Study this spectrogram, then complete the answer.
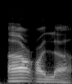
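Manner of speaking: tajweed demo of اعلی; hamza then ain. Shown as a demonstration. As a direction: separate the ا and ع in اعلی. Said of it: "حمزہ ہے پہلے اور پھر عین ہے".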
